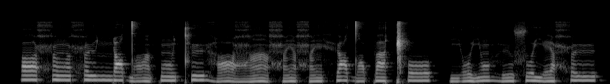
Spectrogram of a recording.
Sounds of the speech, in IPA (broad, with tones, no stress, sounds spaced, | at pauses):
ɒ˥ ħ õ˥ ħ ʉ˥ ɲ ʊ˥ dˤ ã˩˧˩ p õ˥ cʰ ʉ˥ ɦ ɑ˩˧˩ ʕ ã˩˧˩ ħ ẽ˩˧˩ ħ ẽ˩˧˩ h ʉ˥ dˤ ə˩˧˩ p a˥ ǁʰ o˥ | j ʊ˩˧˩ j õ˥ ɦ ʉ˩˧˩ sʷ ə˥ j e˩˧˩ ħ ʉ˥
